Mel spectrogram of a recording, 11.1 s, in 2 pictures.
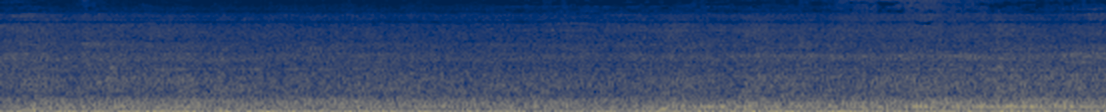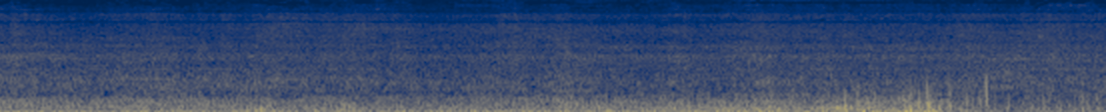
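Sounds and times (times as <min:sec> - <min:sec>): train rumbling past: 0:00.0 - 0:11.0
wind noise on microphone: 0:02.9 - 0:11.0.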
